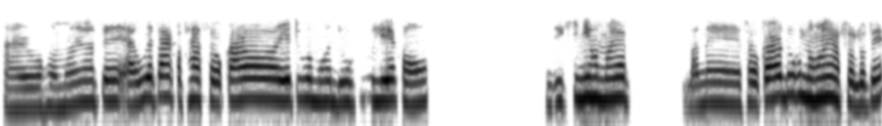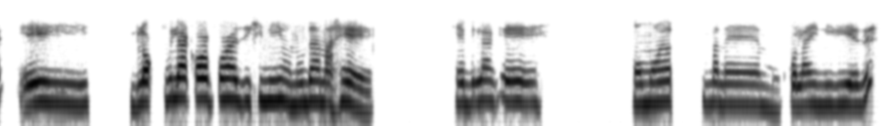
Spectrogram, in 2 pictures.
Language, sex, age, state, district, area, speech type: Assamese, female, 45-60, Assam, Sivasagar, rural, conversation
